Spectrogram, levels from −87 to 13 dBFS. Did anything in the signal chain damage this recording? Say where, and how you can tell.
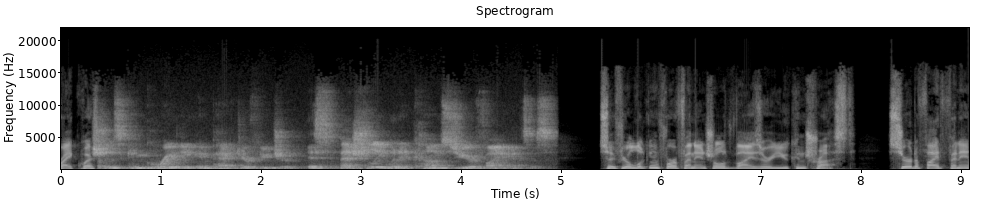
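Yes. At the driver or buffer stage there is a truncated block size mismatch throughout. A buzz at 46.9 Hz sits under the whole clip, which fits 1024-sample blocks losing their ends. The speed is barely changed. Unlike mains hum, 46.9 Hz is neither 50 nor 60 Hz, and it sounds like a rough periodic ticking rather than a tone.

From 0.39 to 4.96 s the sound turns roomy and hollow and thinner in the bass, starting and ending abruptly. The likely cause is a switch to a distant microphone. The level stays about the same, but background noise rises to roughly 30 dB below the speech. The abrupt switches and the added room noise set it apart from gradual reverb added by processing.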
